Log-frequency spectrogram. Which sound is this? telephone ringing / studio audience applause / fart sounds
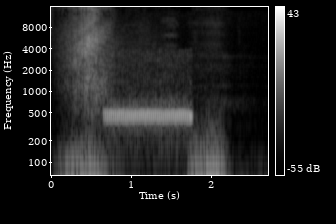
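telephone ringing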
